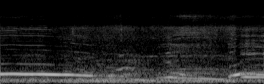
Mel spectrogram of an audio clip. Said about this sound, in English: The sound of children and their parents wailing, some critically wounded, others screaming to the lifeless bodies of their loved ones.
